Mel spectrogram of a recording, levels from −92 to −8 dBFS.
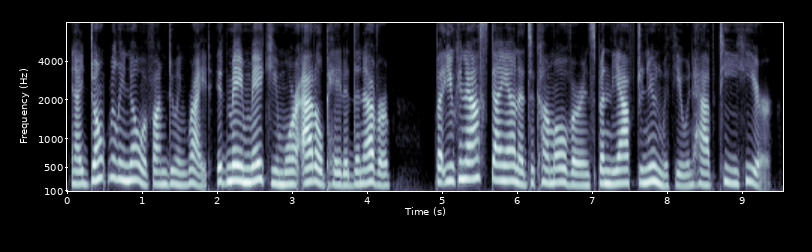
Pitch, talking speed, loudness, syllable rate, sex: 230 Hz, 200 wpm, -20 LUFS, 5.2 syllables/s, female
